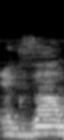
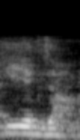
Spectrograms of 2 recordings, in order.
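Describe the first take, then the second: First: एग्जाम starting with short "eg", one word; short initial vowel. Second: ई एग्जाम with a long "ee" before "egzam"; separate letter-name E. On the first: Teacher gives the accepted reading, short "eg" start. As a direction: say एग्जाम as "eg-zaam". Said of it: "एग्जाम बोलते हैं". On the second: Teacher shows a mistaken reading, separate long E first. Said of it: "इस तरह से नहीं बोलते हैं". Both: Shown as a demonstration.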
